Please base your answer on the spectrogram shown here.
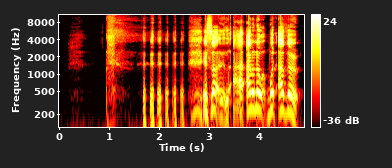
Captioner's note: laughs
